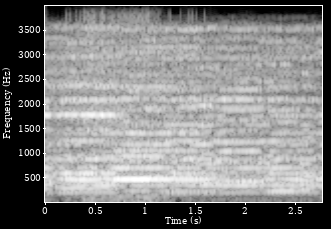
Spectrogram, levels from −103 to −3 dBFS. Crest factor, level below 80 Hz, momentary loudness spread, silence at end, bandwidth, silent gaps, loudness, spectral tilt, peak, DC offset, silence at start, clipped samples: 8 dB; -44 dBFS; 7 LU; 0 s; 4 kHz; none; -8 LUFS; -7.5 dB/octave; 0 dBFS; under 0.1%; 0 s; 2%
